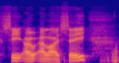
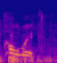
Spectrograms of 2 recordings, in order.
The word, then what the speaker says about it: Colwick: it was about colic c-o-l-i-c we just had to discuss it's cold wick um but it's actually pronounced colic and uh and neil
